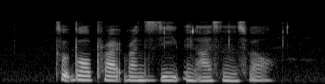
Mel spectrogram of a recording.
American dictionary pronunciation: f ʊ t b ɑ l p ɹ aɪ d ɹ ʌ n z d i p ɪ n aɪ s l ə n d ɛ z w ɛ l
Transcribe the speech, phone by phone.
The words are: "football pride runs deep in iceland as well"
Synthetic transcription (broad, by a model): f ʊ t b ɑ l p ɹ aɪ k ɹ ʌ n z d i p ɪ n aɪ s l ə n ɛ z w ɛ l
